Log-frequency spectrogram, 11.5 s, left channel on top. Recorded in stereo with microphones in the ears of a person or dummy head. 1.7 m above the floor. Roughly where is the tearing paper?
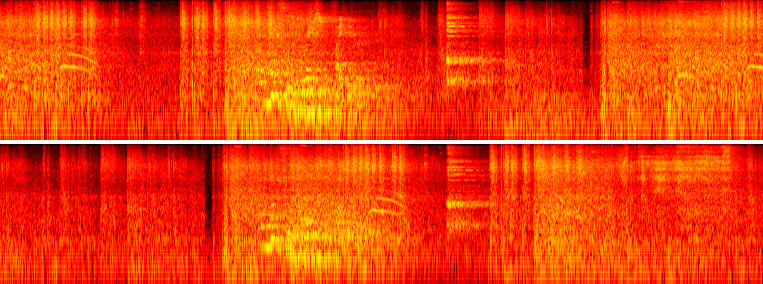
Right.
